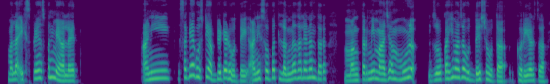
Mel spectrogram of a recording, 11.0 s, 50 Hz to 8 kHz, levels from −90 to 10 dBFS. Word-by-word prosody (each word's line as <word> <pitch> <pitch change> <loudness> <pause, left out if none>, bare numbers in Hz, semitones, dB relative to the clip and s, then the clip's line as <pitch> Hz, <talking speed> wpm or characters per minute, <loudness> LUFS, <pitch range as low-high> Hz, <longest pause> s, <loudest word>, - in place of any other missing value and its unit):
मला 210 +3 +1
एक्सपिरियन्स 260 +4 -2
पण 305 -1 +2
मिळाला 185 -8 +3
आहे. 180 0 +2 1.4
आणि 260 +5 0 0.3
सगळ्या 345 +5 +2
गोष्टी 310 -1 -1
अपडेटेड 250 +1 +3
होते. 175 -3 -1
आणि 225 +9 0
सोबत 265 +2 0
लग्न 215 +3 +1
झाल्यानंतर 275 -3 0 0.4
मग 185 +2 0
तर 225 - +1
मी 260 - +2
माझ्या 230 +2 +2
मूळ 250 +6 +2 0.4
जो 215 +3 +2
काही 250 +4 +2
माझा 300 0 +3
उद्देश 225 -3 0
होता 170 -5 0 0.3
करिअरचा, 185 -3 0
235 Hz, 135 wpm, -23 LUFS, 200-270 Hz, 1.4 s, मिळाला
